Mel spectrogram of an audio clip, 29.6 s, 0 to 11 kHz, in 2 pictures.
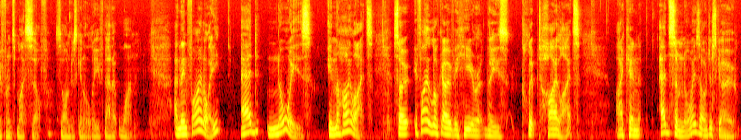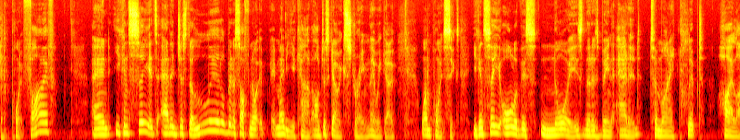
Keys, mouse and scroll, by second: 1.1 click, 8.4-8.8 scroll up 1, 8.8 scroll down 1, 8.9-9.7 scroll up 1, 9.7-12.5 scroll down 1, 12.9 click, 13.7-14.7 typing, 14.8 Return, 20.4 click.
